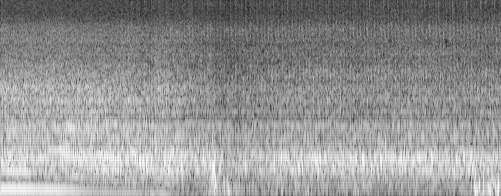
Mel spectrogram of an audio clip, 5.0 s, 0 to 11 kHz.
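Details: VW Golf 3 1.6 engine, revs falling back to idle, then a raspy, uneven rattle with irregular knocks over the idle; source not evident.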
